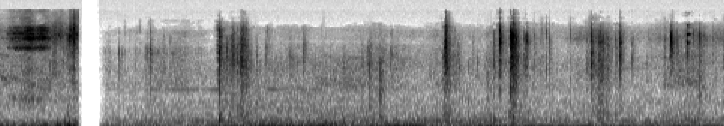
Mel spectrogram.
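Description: Scattered crunches and clicks of someone walking on gravel, over a low wind rumble on the microphone. Just under a second in there is a brief dropout to complete silence.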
